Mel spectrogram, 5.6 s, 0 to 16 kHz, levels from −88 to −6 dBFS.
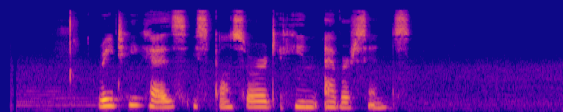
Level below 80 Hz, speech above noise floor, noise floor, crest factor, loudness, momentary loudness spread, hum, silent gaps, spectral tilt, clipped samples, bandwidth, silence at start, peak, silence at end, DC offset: -76 dBFS; 35 dB; -66 dBFS; 20 dB; -31 LUFS; 8 LU; none; none; -3.5 dB/octave; under 0.1%; 11.5 kHz; 0.7 s; -12 dBFS; 1.55 s; under 0.1%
